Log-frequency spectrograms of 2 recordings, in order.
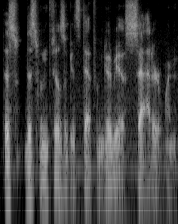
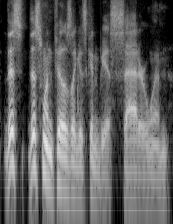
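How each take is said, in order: First: Whispered fast and much softer. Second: Said in the usual way. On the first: Real, not acted. Repeating himself to chat, a fast whisper. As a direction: whisper it to yourself, quicker.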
